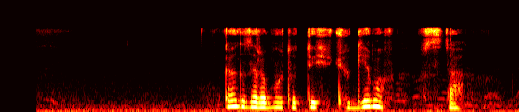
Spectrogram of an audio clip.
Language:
Russian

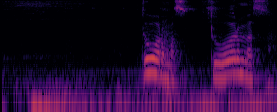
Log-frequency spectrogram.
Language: Russian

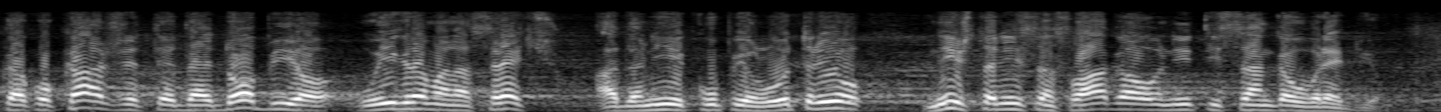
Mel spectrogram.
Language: Serbian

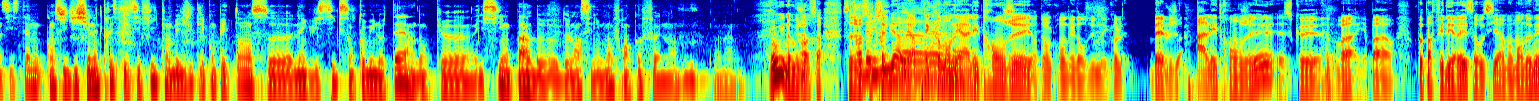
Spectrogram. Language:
French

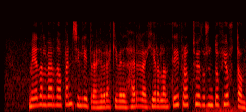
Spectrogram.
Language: Icelandic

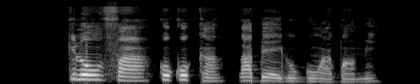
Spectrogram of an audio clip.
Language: Yoruba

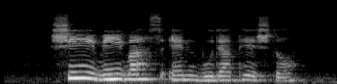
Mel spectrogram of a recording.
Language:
Esperanto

